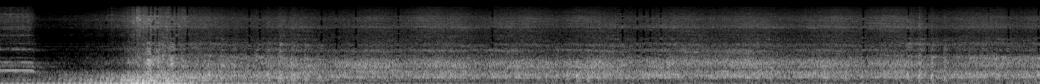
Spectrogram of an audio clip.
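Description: A steam-hauled passenger train passing close on the rails. There is a loud surge about a second and a half in as the front of the train goes by, then the steady noise of the coaches' wheels running past.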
